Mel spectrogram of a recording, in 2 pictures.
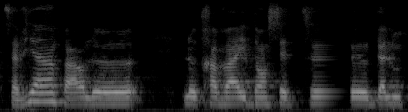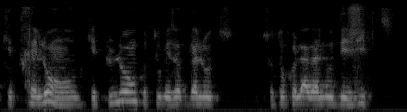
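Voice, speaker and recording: A mid-range male voice moves at a normal speed with barely a pause. He's an Australian-born Torah teacher holding an informal class by video call, rambling, restarting frequently, and prompting listeners with "hmm?", all heard through muffled audio.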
